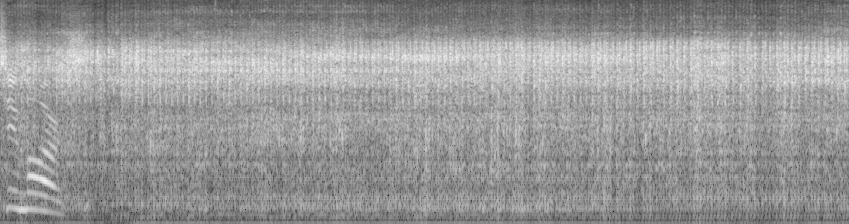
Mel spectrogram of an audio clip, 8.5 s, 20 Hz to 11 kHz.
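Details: 1971 Johnson 20 HP two-stroke outboard after a carb swap, warming up: busy, even buzz at steady revs without misses or surging; runs better, sounds better, much quieter.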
